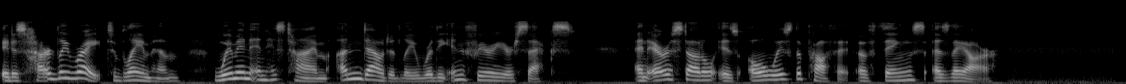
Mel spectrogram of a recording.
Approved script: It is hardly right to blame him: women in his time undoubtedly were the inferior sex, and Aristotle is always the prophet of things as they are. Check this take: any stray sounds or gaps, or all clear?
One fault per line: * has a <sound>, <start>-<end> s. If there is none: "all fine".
all fine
